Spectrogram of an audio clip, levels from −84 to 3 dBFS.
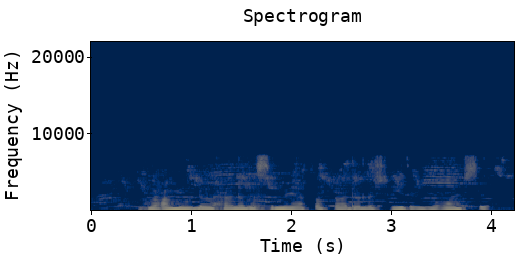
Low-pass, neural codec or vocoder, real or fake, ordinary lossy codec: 7.2 kHz; none; real; none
